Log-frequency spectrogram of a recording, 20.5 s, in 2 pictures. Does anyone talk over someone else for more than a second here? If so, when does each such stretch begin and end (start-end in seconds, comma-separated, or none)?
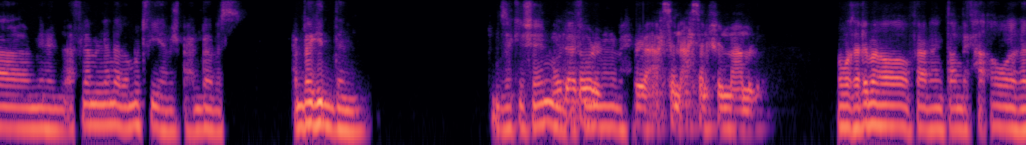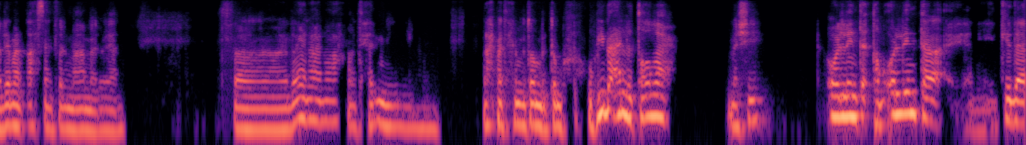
none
